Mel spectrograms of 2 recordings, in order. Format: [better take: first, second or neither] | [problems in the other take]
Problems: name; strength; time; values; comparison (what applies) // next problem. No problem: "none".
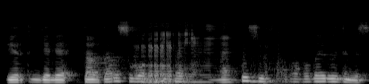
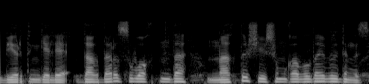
second | noise reduction (neural mask model DeepFilterNet 3)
